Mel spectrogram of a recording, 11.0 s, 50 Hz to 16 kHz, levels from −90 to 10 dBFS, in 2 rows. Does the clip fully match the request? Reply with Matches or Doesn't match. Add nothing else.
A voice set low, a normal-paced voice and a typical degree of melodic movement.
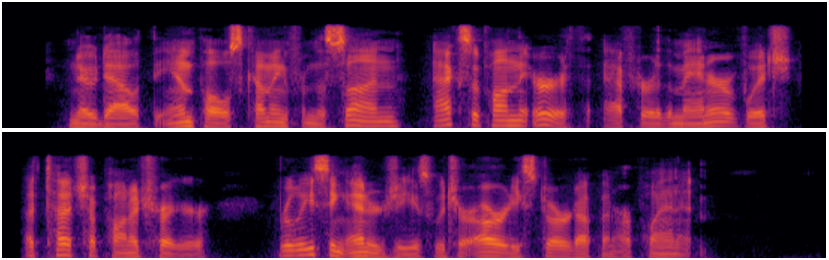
Matches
